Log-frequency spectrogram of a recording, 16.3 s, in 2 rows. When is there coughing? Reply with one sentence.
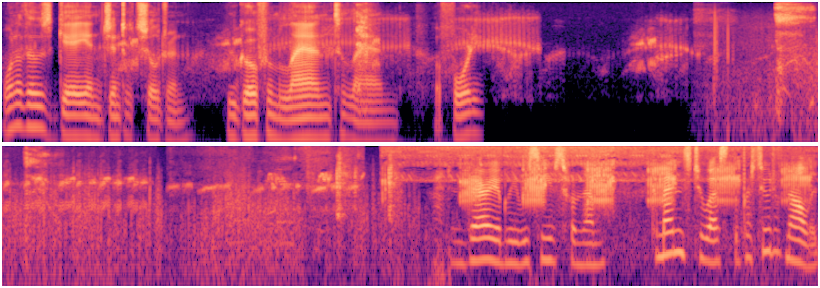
The coughing can be heard from 3.0 to 3.8 s, from 7.1 to 8.8 s and from 11.2 to 12.2 s.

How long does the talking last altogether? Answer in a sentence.
You can hear the talking for 8 seconds altogether.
